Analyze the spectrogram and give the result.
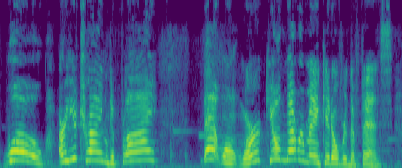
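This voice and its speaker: A woman's voice: extremely high pitch, sing-song, a little slow, fairly bright tone, soft background music, voice pushed up, exaggerated voice. A woman voicing a small, feisty young chicken in a storybook, jumpy and exclaiming. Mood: insistent. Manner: exclaiming, stammering when flustered.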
